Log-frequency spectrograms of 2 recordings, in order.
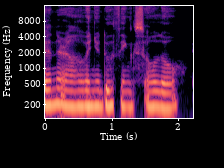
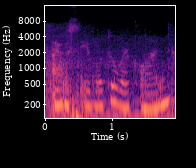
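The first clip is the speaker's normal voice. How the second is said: usual speaking voice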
